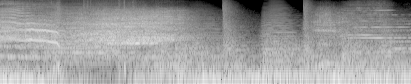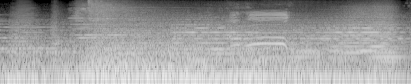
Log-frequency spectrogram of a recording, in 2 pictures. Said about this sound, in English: What's with all the girly yelling?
